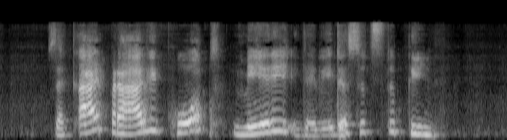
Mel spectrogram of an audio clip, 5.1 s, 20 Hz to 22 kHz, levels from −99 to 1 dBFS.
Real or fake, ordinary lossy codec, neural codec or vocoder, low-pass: fake; MP3, 64 kbps; codec, 24 kHz, 1.5 kbps, HILCodec; 10.8 kHz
